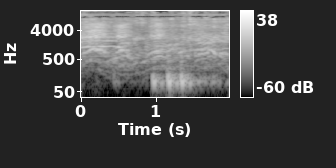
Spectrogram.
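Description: A hand drum is beaten with low thumps.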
